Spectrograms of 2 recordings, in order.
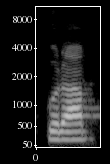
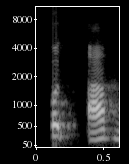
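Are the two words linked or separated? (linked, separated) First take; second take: linked; separated. First: The two words are linked together. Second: The two words are said separately. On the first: The speaker calls it right. "just like gliding" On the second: The speaker calls it wrong. "Not put up"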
